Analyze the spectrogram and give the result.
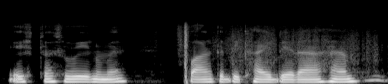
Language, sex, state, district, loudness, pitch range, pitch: Hindi, male, Bihar, Patna, -13 LUFS, 115-135 Hz, 120 Hz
